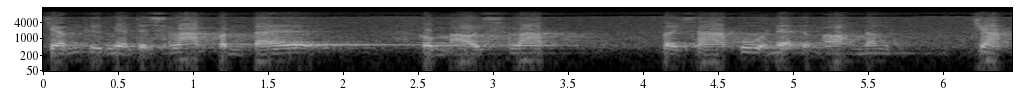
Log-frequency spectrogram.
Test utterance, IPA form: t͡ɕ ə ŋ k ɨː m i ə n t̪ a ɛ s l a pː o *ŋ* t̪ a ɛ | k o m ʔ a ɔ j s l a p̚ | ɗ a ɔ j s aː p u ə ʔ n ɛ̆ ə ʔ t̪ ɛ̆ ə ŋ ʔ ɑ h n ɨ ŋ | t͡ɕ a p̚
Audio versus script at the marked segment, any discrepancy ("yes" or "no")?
yes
